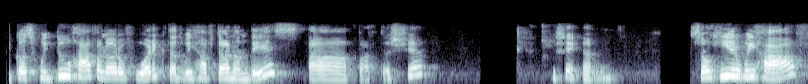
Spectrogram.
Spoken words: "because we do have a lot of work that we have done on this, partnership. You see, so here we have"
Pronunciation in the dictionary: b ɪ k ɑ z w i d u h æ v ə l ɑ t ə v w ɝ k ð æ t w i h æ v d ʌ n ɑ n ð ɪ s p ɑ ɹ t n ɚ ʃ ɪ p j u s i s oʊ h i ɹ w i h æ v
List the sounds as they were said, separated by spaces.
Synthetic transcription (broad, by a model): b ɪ k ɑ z w i d u h æ v ə l ɑ t ə v w ɝ k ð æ t w i h æ v d ʌ n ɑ n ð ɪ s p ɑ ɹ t ɚ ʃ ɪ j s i s oʊ h i ɹ w i h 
